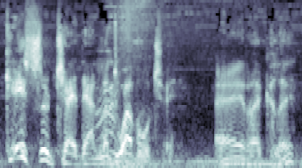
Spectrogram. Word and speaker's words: Eracle: succede alla tua voce era cla sì quello è così che si dovrebbe pronunciare sembra una bella fatica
